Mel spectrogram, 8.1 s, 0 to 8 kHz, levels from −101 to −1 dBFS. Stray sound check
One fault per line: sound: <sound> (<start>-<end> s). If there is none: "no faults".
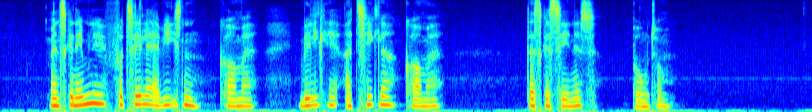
no faults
